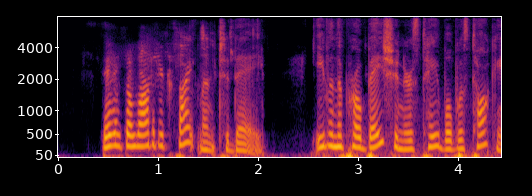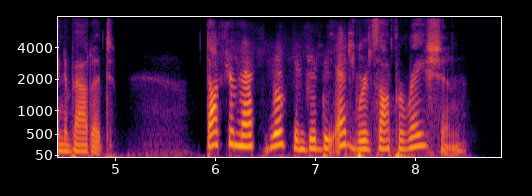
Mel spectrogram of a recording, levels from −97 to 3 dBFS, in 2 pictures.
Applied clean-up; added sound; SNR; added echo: neural mask model Resemble Enhance denoiser.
